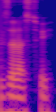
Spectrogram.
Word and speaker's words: здравствуйте: It's written like здрасте, but it's pronounced like здрасте, здравствуй, здрасте, the same, здрасте. Anyway, здравствуйте, it's здрасте abbreviation.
